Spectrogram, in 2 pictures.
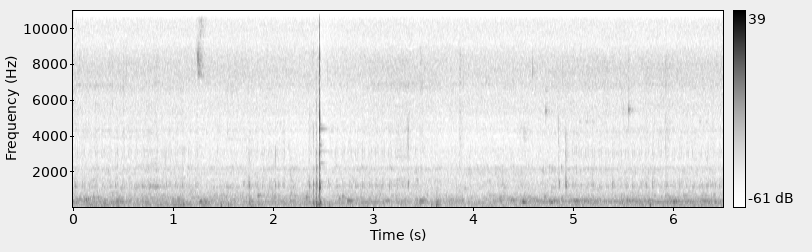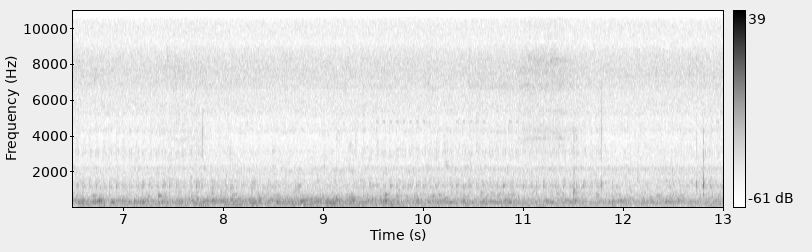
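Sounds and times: small clicks and crackles: 0:00.0 - 0:13.0
underwater air bubbling: 0:00.0 - 0:13.0.

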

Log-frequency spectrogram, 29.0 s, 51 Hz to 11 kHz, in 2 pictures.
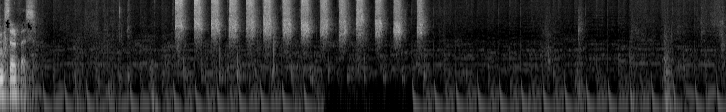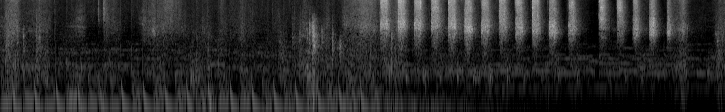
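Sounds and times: music with steady beat: 0:00.0 - 0:29.0
spray bottle squirts hissing: 0:03.5 - 0:08.6, 0:21.8 - 0:28.3.

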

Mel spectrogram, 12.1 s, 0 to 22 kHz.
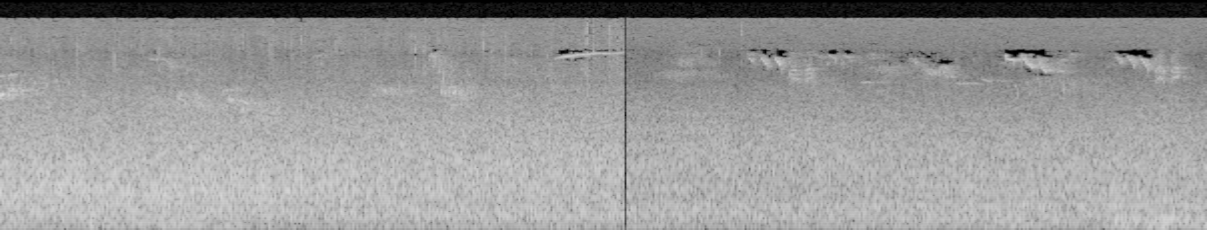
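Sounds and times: river flowing over stones: 0:00.0 - 0:11.5.

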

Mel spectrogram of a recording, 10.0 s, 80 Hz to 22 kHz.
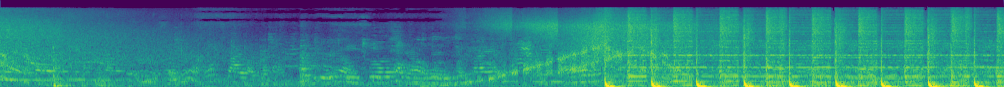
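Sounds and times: rising whoosh riser: 0:04.8 - 0:07.0.

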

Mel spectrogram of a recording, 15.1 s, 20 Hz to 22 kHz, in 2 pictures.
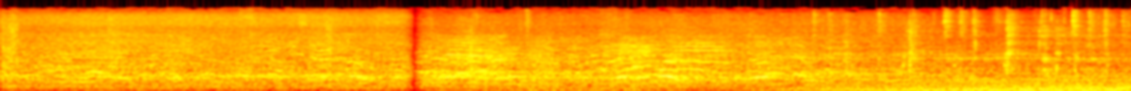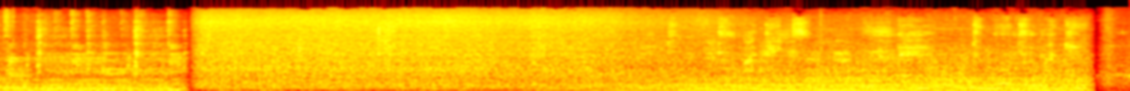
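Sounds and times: surf breaking over rocks: 0:08.8 - 0:14.4
vehicle rumbling along street: 0:11.2 - 0:15.0.

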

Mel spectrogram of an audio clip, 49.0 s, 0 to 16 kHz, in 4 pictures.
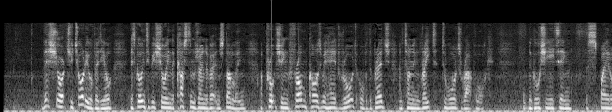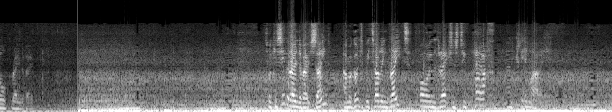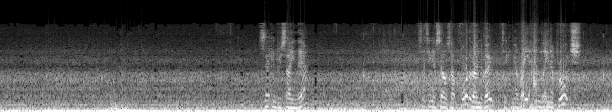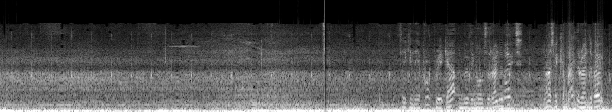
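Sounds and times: car engine and road rumble: 0:00.0 - 0:48.9.

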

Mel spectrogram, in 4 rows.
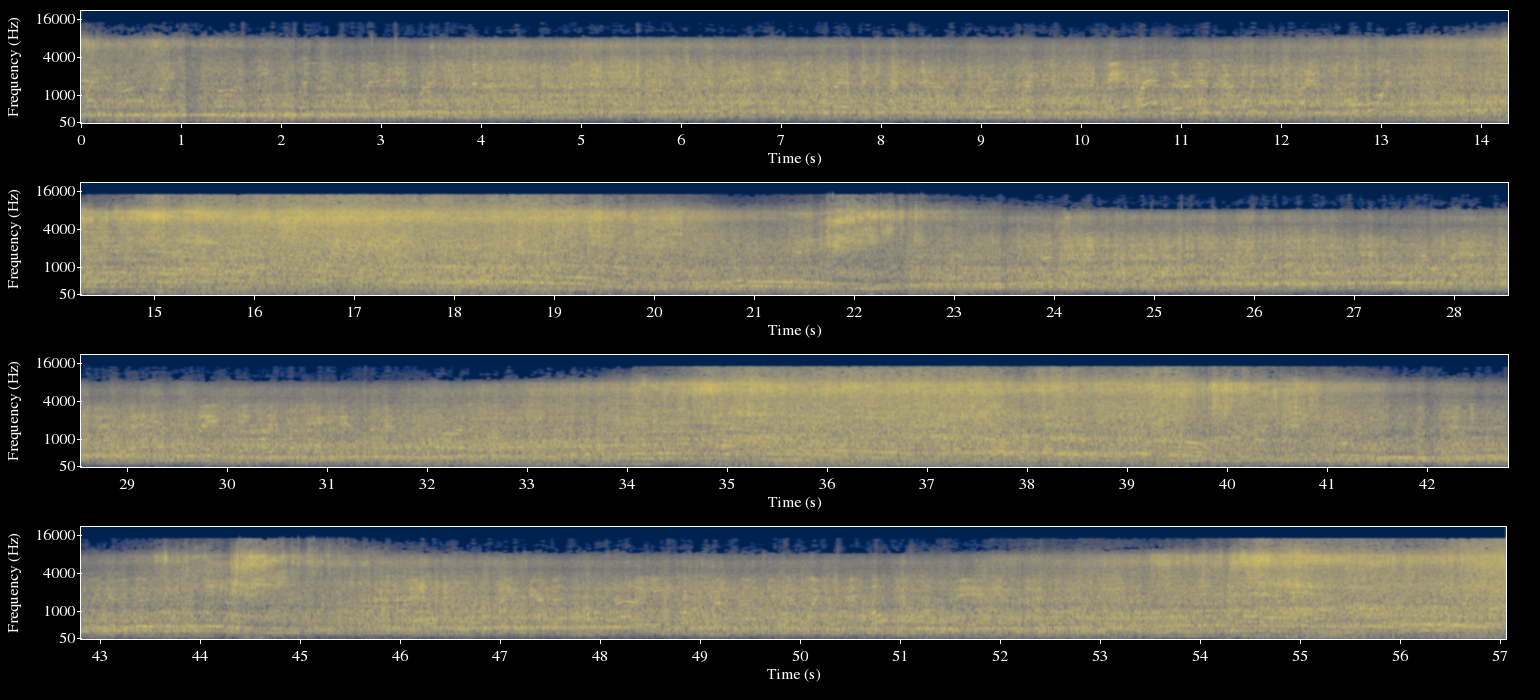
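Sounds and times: stock car engines racing: 0:00.0 - 0:57.0.

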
